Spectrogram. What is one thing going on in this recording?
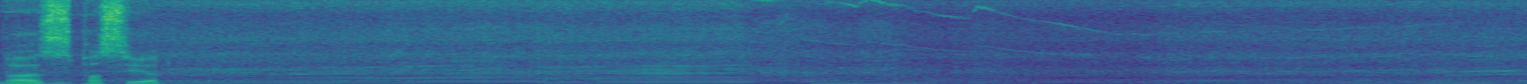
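A racing car engine whines loudly and shifts through gears.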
